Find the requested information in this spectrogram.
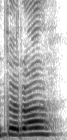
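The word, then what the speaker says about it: ت: बोला जाता है इसी तरह यह दो बिंदु है दो नुक्ता इसे ते बोलते हैं ते बोलते हैं इसका हिंदी उच्चारण त है यह ट है टे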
